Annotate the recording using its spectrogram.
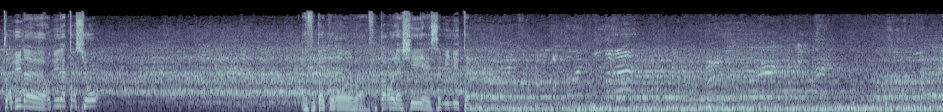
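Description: A stadium crowd murmurs and cheers in the distance.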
